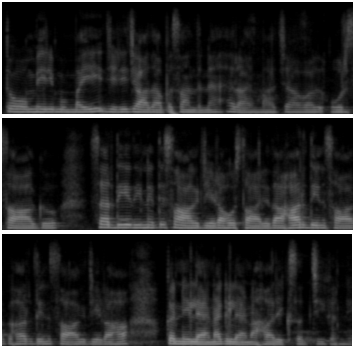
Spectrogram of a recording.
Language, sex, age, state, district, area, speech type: Dogri, female, 30-45, Jammu and Kashmir, Samba, urban, spontaneous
